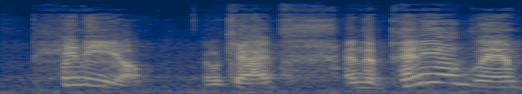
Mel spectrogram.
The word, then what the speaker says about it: pineal: of your brain called the pineal gland it's pronounced pineal okay and the pineal gland produces melatonin when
